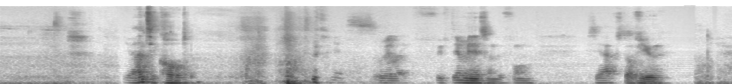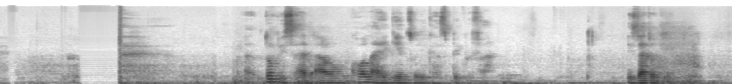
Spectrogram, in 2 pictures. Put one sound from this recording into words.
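A man speaks calmly and closely.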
